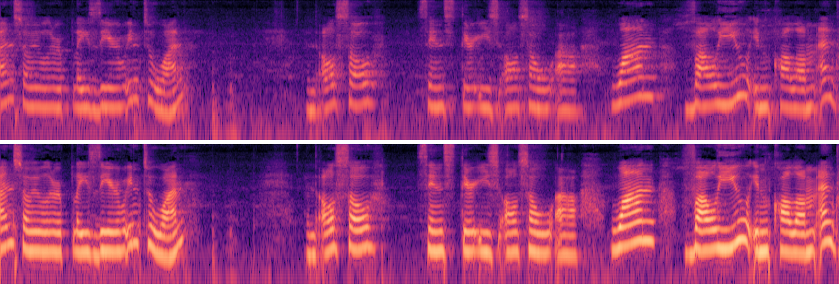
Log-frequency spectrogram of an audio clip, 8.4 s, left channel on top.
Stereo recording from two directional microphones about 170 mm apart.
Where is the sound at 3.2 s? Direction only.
60° right (ahead or behind).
